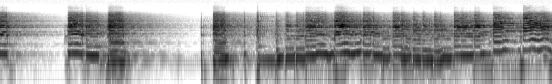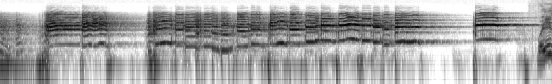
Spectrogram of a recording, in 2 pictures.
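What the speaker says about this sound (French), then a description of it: "On va essayer quand même la Spring Reverb pour voir ce que ça donne." Electric guitar played through a Neunaber Expanse pedal on its spring reverb setting, with sustained chords and single-note phrases blooming into a long, washy tail, played alone with short pauses between phrases.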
